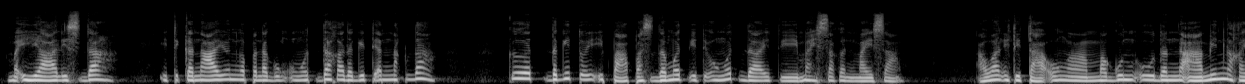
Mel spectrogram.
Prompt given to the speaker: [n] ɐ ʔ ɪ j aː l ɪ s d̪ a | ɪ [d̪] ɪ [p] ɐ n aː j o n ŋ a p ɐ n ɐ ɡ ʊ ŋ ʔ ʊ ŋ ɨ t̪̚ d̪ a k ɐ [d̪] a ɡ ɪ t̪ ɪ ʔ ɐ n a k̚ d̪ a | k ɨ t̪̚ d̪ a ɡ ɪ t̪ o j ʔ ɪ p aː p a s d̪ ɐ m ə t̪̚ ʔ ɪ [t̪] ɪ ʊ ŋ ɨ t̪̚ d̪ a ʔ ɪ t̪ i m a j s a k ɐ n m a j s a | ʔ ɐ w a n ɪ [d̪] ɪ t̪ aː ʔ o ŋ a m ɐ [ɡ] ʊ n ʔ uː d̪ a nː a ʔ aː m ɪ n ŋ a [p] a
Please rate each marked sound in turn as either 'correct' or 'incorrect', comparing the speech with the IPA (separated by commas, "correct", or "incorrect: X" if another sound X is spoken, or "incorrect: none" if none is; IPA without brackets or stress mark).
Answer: incorrect: m, incorrect: t̪, incorrect: k, correct, correct, incorrect: t̪, correct, incorrect: k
